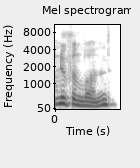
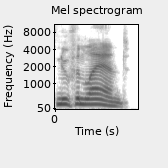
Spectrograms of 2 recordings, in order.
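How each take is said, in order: First: The final syllable is not stressed. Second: The stress falls on the final syllable. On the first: The speaker calls it wrong. "It's not Newfoundland" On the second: The speaker calls it right. "It's Newfoundland. That's how we pronounce that"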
